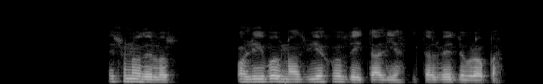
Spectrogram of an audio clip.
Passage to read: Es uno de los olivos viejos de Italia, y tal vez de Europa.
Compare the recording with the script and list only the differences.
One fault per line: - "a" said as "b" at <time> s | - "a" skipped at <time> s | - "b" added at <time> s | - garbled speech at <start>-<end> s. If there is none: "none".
- "más" added at 2.8 s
